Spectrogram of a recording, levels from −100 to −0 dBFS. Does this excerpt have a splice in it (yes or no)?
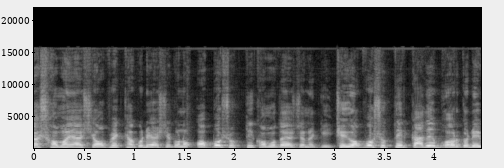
yes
